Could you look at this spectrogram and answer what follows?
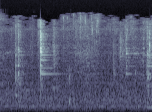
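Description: Wild rice soup being stirred in a pot, with a spoon scraping and clinking faintly against the metal over a steady background hiss, without any talking.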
